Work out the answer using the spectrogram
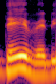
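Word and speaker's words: Davad: No, they pronounce it like David, even though it's spelled differently.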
